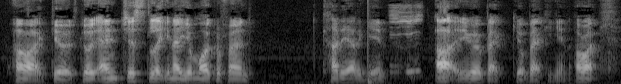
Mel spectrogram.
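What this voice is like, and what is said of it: Australian accent. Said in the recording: “it's my Aussie accent”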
